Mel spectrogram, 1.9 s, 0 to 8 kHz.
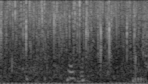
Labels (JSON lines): {"label": "biophony, cascading saw", "recorder": "SoundTrap 300"}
